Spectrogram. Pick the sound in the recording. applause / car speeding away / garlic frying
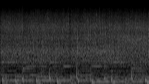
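garlic frying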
